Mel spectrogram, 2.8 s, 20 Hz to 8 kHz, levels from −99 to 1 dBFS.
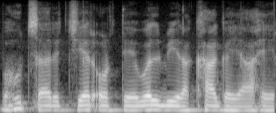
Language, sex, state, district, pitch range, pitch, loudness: Hindi, male, Arunachal Pradesh, Papum Pare, 105-120 Hz, 110 Hz, -16 LUFS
